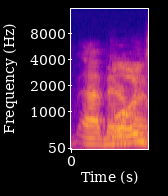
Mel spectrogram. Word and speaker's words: McGloin: McGloin spelled like groin, but with an L.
